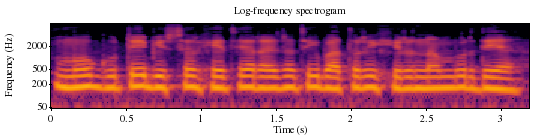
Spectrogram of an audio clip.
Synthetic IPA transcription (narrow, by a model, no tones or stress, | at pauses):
moɡuʈebisɔɾkʰet̪ijaɾad͡ʒnɔjt̪ikbat̪ɔɾihiɾonambuɾd̪eja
